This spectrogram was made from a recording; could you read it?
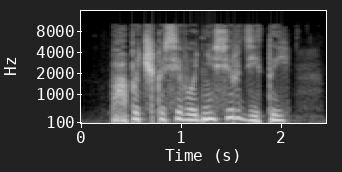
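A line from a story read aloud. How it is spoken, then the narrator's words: Whisper. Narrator (Russian): прошептала Фейф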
